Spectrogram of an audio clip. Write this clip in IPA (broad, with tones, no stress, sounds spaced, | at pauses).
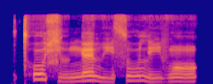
tʰ o˦ ɕ ɯ˨ ŋ ɛ˦ v i˨ s u˦ l i˨ v ɔ̃˧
